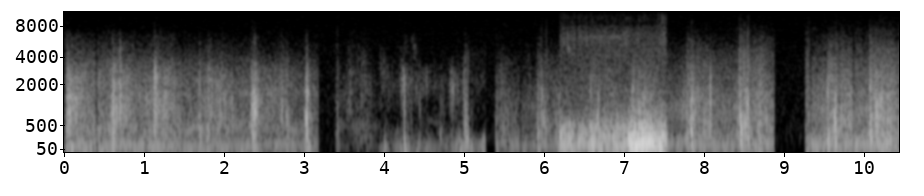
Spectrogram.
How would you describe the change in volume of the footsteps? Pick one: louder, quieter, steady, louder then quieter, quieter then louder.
quieter then louder.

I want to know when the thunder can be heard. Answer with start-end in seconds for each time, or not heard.
6.2-7.5.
